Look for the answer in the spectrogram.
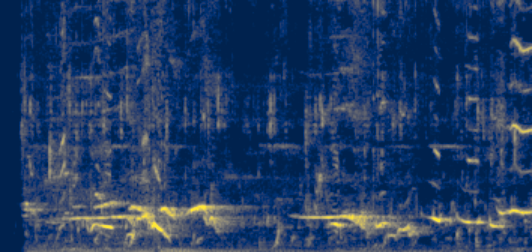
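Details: Black-naped oriole singing actively, a run of loud, fluid whistled phrases sliding up and down, with a short pause midway before a second rich, warbling phrase; background is otherwise quiet.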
